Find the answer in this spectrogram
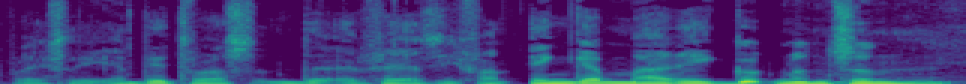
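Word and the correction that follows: Gundersen: Ja, Inge-Marie Gunderson. Ik moet het wel even goed uitspreken uit Scandinavië komt ze, dat is duidelijk.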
